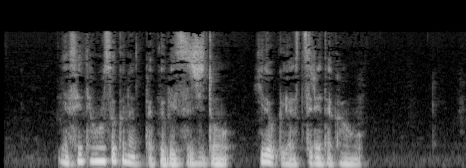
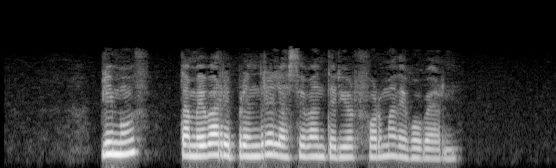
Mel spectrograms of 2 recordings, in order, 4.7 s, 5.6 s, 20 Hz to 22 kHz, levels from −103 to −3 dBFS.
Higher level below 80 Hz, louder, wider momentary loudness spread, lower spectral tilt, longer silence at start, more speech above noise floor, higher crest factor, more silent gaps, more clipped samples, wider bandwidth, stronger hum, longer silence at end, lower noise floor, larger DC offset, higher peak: first, -38 dBFS vs -64 dBFS; second, -27 LUFS vs -17 LUFS; second, 8 LU vs 11 LU; second, -5 dB/octave vs -7.5 dB/octave; second, 0.6 s vs 1 s; second, 43 dB vs 58 dB; about the same, 18 dB vs 16 dB; neither; neither; first, 11.5 kHz vs 7.4 kHz; neither; about the same, 1.05 s vs 1 s; second, -69 dBFS vs -74 dBFS; neither; second, -10 dBFS vs -2 dBFS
